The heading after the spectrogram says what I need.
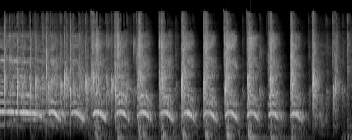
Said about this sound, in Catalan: Doncs va, rebem un fort aplaudiment a Pau Ballbé!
